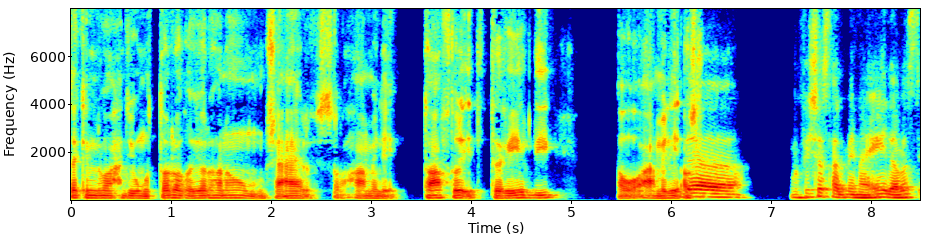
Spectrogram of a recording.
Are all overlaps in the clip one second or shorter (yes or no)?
yes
